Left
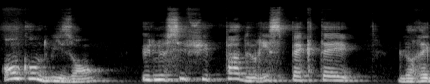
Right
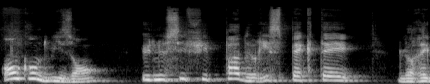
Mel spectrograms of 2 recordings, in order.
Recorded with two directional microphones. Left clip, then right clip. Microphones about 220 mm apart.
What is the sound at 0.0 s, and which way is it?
Speech, 25° right (ahead or behind).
